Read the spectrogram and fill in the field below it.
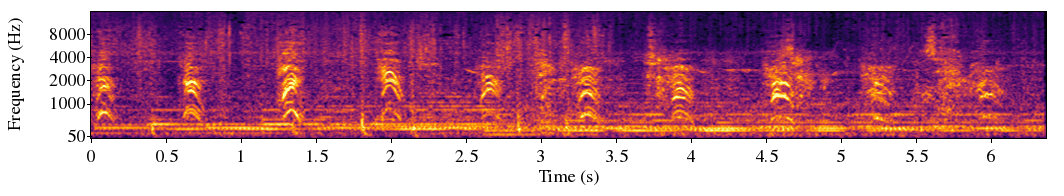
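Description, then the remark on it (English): A man's voice imitates a dog, mimicking the character Simon acting like a dog, letting out a quick series of high, whining yelps and short barks, roughly one or two each second, steady over a faint background murmur. “yells, Simon, you're not a dog.”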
